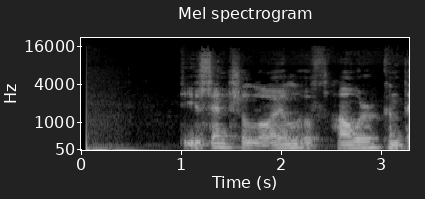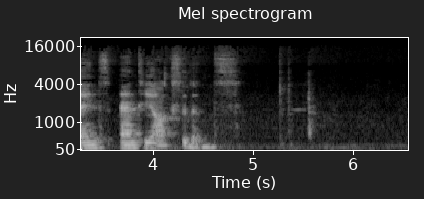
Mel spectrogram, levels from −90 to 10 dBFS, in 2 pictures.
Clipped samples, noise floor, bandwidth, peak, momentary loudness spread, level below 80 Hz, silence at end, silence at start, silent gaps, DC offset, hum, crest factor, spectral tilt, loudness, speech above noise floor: under 0.1%; -61 dBFS; 16 kHz; -6 dBFS; 21 LU; -52 dBFS; 0.95 s; 0.05 s; none; under 0.1%; none; 20 dB; -5.5 dB/octave; -25 LUFS; 36 dB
